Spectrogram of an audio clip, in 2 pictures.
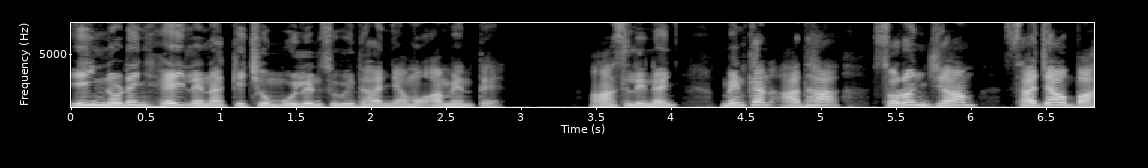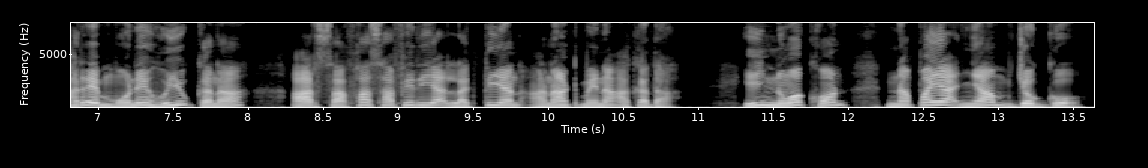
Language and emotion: Santali, angry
